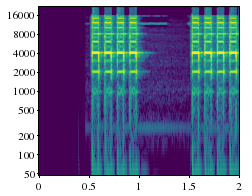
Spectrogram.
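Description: Loud electronic alarm beeping in the digital-alarm-clock pattern: two bursts of four quick high beeps, the second burst a second after the first. It sounds as the countdown timer runs out.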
